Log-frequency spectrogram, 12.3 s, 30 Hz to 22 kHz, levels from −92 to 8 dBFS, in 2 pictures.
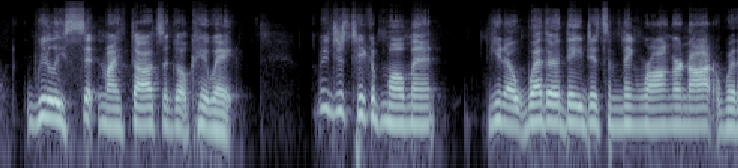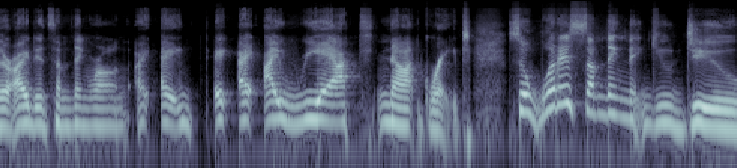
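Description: From start to finish the speech carries Opus voice compression, and the damage is plainly audible: the voice sounds slightly hoarse and synthetic, with a muffled quality. The sound points to a low bitrate around 16 kbps in hybrid mode, where a linear-prediction coder handles the band below 8 kHz and a coarser transform layer fills in above it. A spectrogram would show blurred harmonics and patchy, blocky energy above 8 kHz, changing in steps that fit 20 ms frames.

From 6.00 to 9.97 s, channel delay (comb filtering) adds a thin, slightly phasey dullness to the top of the voice. One channel trails the other by only a few samples, a very small fraction of a millisecond, and when the two are summed the shared signal cancels at regularly spaced frequencies, the first near 7 kHz. On a spectrogram this appears as a fixed dark band around 7 kHz for exactly that span, starting and stopping abruptly.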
